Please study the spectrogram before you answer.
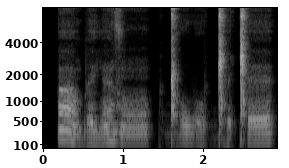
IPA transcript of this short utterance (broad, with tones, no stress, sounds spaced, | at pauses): ã˦˨ b ɛ˨ j ɛ̃˦ z õ˧ | ɡ͡ǁ o˧ w o˨ ɡ͡ǁ ɛ˨ ǁʰ ɛ˦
